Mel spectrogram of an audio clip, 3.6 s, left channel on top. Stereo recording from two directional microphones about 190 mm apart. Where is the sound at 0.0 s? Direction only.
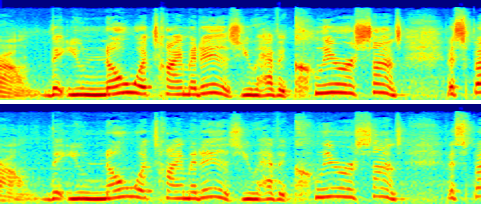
40° left (ahead or behind).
